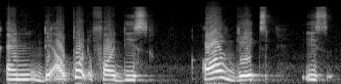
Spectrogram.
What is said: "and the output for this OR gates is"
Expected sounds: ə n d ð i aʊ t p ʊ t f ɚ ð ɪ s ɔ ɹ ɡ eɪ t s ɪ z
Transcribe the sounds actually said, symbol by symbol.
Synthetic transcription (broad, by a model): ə n d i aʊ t p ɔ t f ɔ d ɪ s ɔ l ɡ eɪ t s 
